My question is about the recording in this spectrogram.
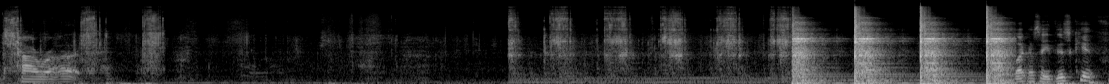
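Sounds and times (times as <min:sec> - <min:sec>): socket ratchet clicking: 0:05.1 - 0:08.0
hammer strike on steel: 0:07.9 - 0:10.3.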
